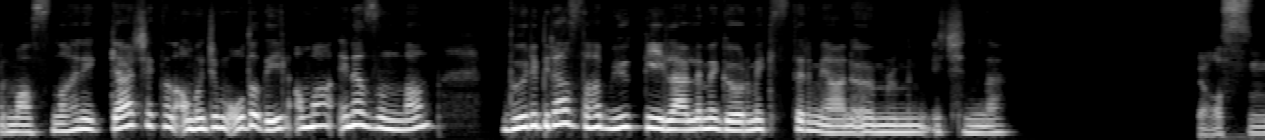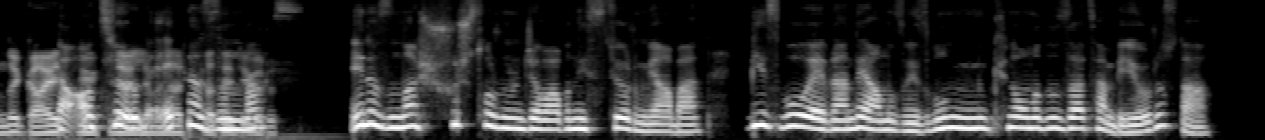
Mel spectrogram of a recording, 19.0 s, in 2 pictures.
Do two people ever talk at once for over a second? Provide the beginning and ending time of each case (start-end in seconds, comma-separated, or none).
9.9-11.6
